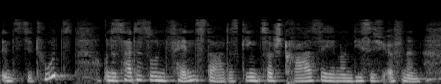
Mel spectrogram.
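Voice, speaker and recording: A woman speaks at a moderate pace in a fairly low, somewhat breathy voice with ordinary pitch variation. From East Germany. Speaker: podcast host, health coach. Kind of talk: solo podcast talk. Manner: many filler sounds.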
